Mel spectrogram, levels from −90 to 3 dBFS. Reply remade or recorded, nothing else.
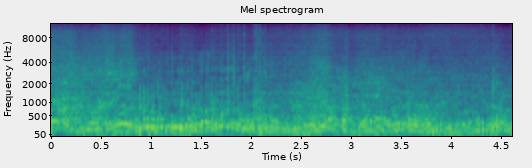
remade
